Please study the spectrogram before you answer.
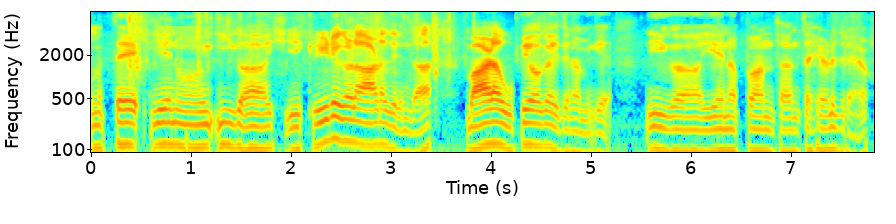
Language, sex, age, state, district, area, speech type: Kannada, male, 18-30, Karnataka, Shimoga, rural, spontaneous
